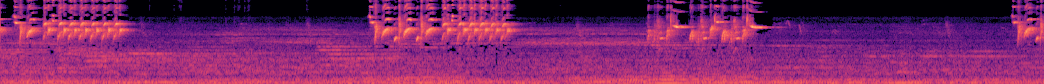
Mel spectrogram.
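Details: European goldfinch song in four spaced bursts of rapid, bright chattering twitters with sharp whistled notes, each burst lasting one to two seconds between quiet pauses.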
